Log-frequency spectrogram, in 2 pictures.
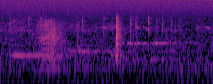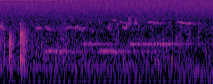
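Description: Birds chirping in the background, the chirps clearer in the second half, with a few sharp clicks and knocks: the loudest about two seconds in, then a quick pair near the middle. Faint held notes sound underneath.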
